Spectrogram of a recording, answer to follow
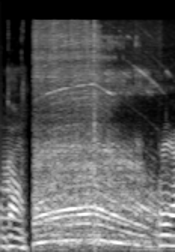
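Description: Countertop blender run in one short burst, starting about half a second in and stopping near the end, its motor pitch rising and then falling as it chops a green vegetable mix.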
